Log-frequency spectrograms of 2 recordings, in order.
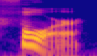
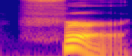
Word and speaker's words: for: F o u r dictionary says for. The jaw drops, the lips relax. It becomes fur, not this is for you, but this is for you.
